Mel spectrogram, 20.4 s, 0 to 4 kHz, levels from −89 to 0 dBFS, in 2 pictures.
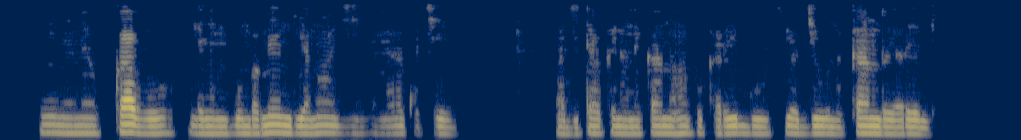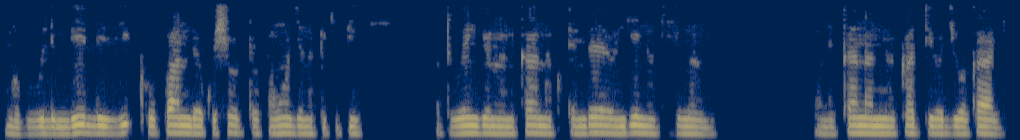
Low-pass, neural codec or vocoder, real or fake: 3.6 kHz; none; real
